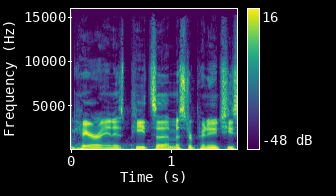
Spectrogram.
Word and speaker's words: Panucci: In the episode Jurassic Bark, they find Fry's dog Seymour in a museum exhibit in Panunzi's Pizza, where Fry used to work. Am I saying that right? I probably remember. – Panucci. – Is it Panucci? Yeah, Panucci's Pizza.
